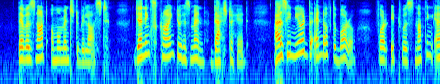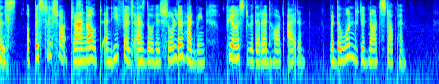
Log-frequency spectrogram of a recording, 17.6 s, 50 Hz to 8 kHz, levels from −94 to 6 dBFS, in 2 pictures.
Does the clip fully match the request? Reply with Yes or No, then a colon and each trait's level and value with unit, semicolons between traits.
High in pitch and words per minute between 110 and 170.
No: high, 225 Hz; average, 190 wpm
